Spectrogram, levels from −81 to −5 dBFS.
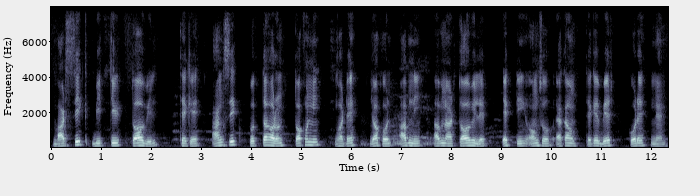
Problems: background sounds at intervals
